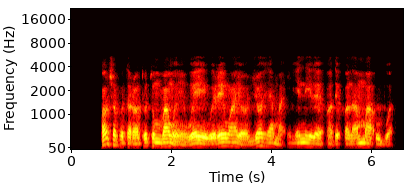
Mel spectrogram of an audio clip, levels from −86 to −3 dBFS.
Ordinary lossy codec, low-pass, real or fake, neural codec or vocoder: AAC, 24 kbps; 5.4 kHz; fake; codec, 16 kHz in and 24 kHz out, 1 kbps, XY-Tokenizer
